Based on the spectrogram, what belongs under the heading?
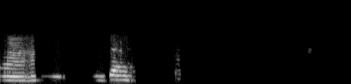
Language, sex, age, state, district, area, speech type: Hindi, female, 45-60, Uttar Pradesh, Ghazipur, rural, conversation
